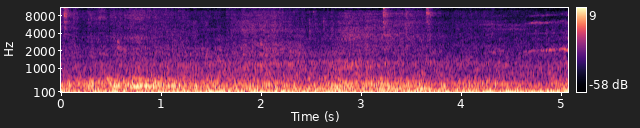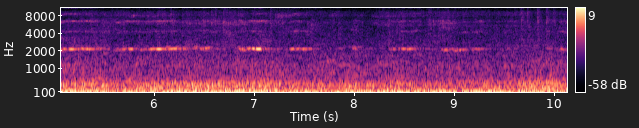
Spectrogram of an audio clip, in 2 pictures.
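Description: A train, including a covered hopper car, rumbles past a railroad crossing at close range, wheels clattering under a steady roar, with a thin metallic wheel squeal rising in the second half.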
